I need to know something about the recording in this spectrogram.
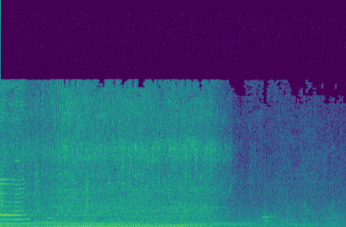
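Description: A car's engine rumbling close by, which then fades out about three seconds in, with soft background music underneath.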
